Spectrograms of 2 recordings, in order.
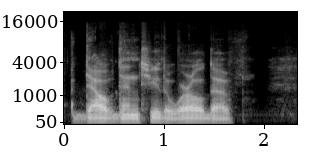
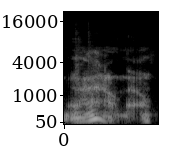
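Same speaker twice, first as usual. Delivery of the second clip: whisper; 18 dB quieter than usual. Real, not acted. Muttered aside to himself.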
